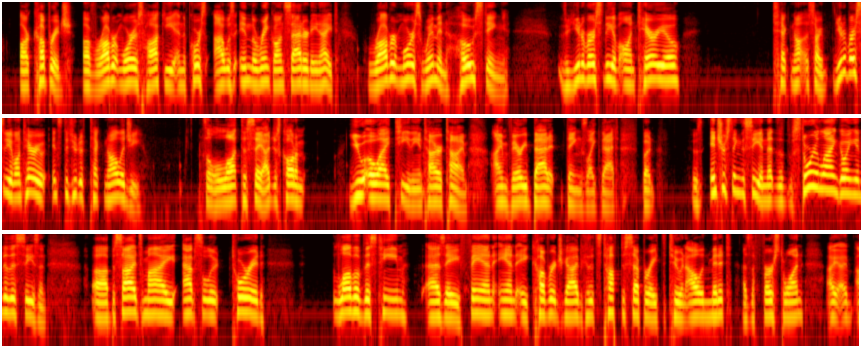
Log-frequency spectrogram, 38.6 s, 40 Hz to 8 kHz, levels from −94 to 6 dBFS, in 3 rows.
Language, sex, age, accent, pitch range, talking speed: English, male, 20-39, American, 150-185 Hz, 155 wpm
